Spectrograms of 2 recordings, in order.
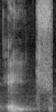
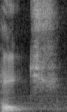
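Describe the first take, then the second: First: The letter name starts with a vowel sound. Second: The letter name starts with an h sound. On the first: The speaker calls it right. "in English, we say H" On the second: The speaker calls it wrong. "We don't say H"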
